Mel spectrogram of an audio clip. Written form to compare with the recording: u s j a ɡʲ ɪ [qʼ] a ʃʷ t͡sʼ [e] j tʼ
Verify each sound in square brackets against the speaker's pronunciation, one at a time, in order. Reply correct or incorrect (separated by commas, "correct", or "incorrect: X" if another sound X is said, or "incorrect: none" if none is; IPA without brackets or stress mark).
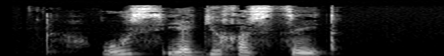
correct, correct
